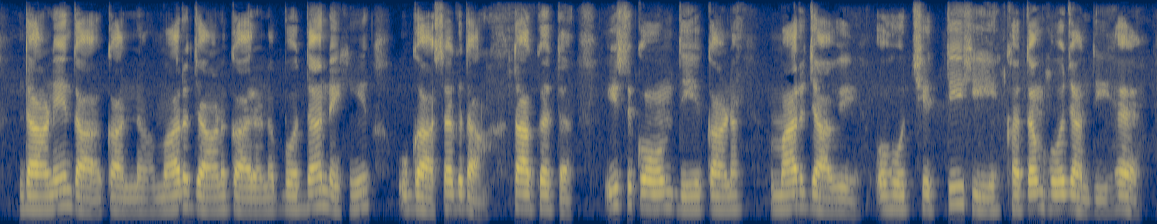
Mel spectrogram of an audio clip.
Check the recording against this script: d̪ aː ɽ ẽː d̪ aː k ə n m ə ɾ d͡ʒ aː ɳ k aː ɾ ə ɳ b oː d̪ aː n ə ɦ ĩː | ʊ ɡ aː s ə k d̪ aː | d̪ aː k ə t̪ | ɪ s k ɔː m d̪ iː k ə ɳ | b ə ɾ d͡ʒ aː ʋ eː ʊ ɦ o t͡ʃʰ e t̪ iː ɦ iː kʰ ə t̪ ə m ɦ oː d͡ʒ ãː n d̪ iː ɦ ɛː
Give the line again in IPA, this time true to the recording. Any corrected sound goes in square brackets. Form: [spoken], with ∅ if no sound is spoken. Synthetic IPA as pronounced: d̪ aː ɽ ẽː d̪ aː k ə n m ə ɾ d͡ʒ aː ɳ k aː ɾ ə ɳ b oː d̪ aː n ə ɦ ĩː | ʊ ɡ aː s ə k d̪ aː | [t̪] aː k ə t̪ | ɪ s k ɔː m d̪ iː k ə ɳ | [m] ə ɾ d͡ʒ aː ʋ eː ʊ ɦ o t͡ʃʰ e t̪ iː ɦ iː kʰ ə t̪ ə m ɦ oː d͡ʒ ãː n d̪ iː ɦ ɛː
